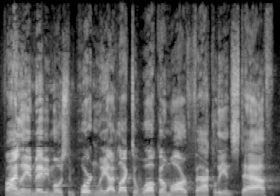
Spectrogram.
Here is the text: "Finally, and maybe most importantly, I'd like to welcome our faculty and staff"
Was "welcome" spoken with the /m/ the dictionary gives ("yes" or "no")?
yes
